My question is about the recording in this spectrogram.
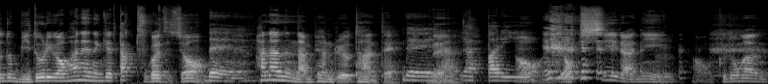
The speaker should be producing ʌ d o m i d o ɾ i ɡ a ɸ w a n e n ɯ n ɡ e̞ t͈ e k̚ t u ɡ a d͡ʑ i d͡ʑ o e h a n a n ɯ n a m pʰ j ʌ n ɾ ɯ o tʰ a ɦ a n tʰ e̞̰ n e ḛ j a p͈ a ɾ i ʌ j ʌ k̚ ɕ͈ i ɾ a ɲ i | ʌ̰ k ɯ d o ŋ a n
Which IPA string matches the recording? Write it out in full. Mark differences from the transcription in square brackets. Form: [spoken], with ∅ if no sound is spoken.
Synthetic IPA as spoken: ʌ d o m i d o ɾ i ɡ a ɸ w a n e n ɯ n ɡ e̞ t͈ [a] k̚ t u ɡ a d͡ʑ i d͡ʑ o e h a n a n ɯ [nː] a m pʰ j ʌ n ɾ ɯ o tʰ a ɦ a n tʰ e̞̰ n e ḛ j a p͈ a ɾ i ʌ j ʌ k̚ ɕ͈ i ɾ a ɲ i | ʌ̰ k ɯ d o ŋ a n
